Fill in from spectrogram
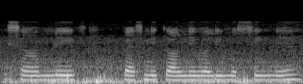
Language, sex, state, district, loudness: Hindi, female, Haryana, Jhajjar, -16 LUFS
